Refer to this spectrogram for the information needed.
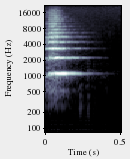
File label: MED ATT C#, soft violins; Q Up Arts; Denny Jaeger Master Violin Library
